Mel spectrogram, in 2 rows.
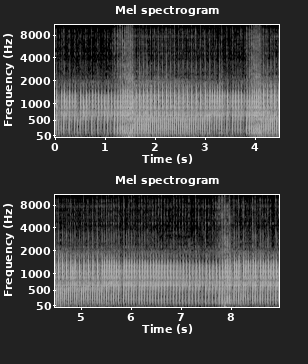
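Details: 1972 Honda CT70 Trail 70, stored 20+ years, carb cleaned: crisp rapid even firing pulses from open exhaust at steady idle; runs cleanly.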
